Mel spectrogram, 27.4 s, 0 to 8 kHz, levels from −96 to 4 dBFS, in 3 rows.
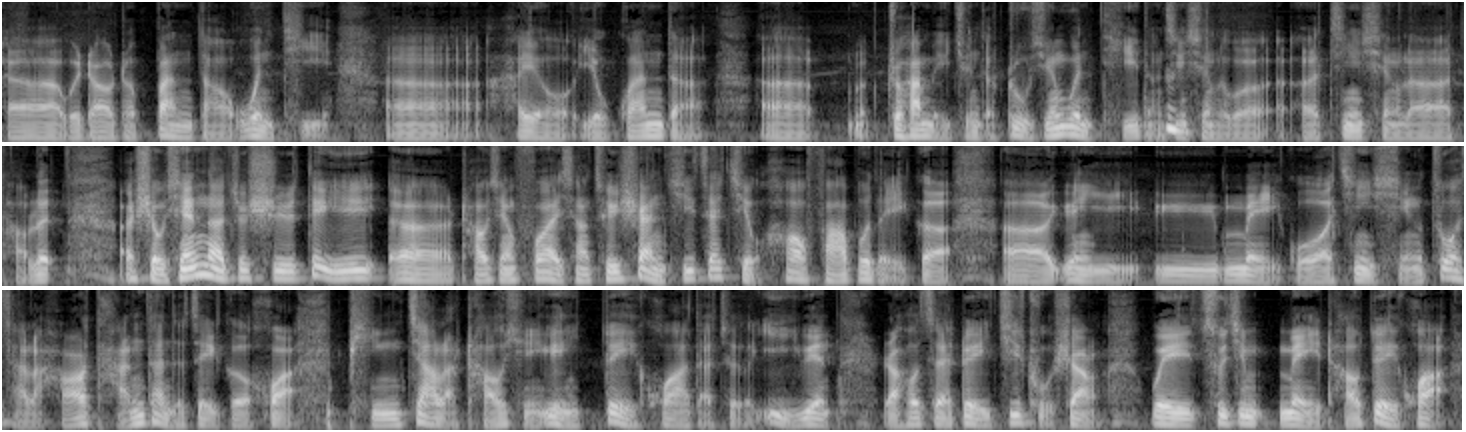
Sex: male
